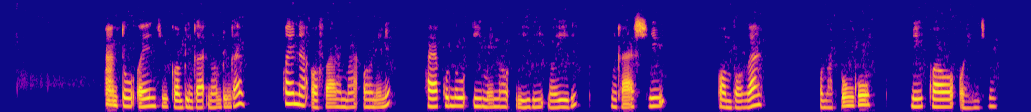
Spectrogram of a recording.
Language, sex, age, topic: Oshiwambo, male, 18-24, agriculture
